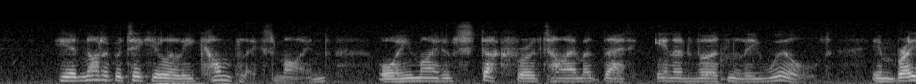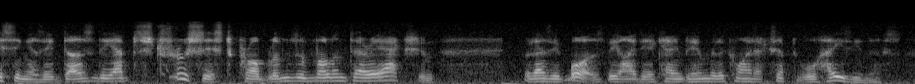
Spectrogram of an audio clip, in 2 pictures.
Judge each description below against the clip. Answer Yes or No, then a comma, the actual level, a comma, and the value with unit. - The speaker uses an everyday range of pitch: Yes, average, 3.2 semitones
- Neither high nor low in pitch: Yes, medium, 145 Hz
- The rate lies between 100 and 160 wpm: Yes, average, 140 wpm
